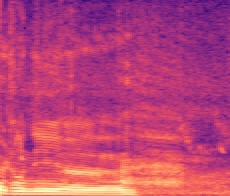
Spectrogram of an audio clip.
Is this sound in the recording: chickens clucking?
yes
